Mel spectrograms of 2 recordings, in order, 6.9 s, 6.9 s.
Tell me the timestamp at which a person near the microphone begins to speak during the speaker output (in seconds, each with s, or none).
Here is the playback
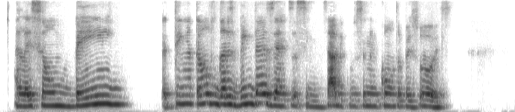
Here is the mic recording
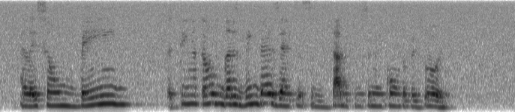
none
